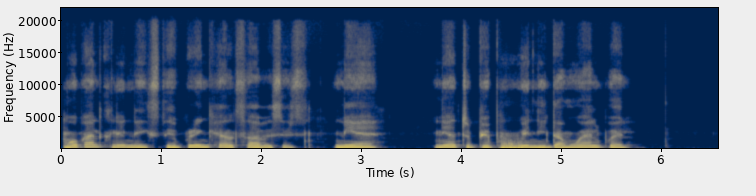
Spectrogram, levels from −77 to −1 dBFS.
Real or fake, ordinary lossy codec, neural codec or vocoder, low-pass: fake; none; autoencoder, 48 kHz, 128 numbers a frame, DAC-VAE, trained on Japanese speech; none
